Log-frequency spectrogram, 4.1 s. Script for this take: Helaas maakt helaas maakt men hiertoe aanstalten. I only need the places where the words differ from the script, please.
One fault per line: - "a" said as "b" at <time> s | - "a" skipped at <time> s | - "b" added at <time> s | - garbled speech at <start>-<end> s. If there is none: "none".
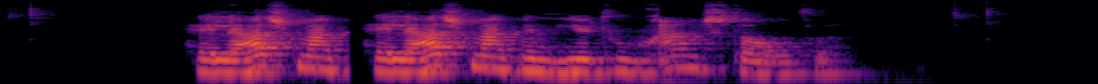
none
